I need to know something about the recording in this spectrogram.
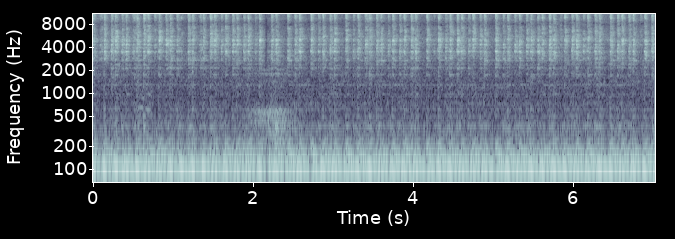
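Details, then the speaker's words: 1990 Ford Mustang LX notchback 5.0 (Pro-M 80mm MAF, 30lb injectors, 75mm throttle body, GT-40P heads, F-cam, longtubes) just started after bad EEC power relay replaced; rough, stumbling idle as if on four or five cylinders, glugging fuel—misfire, cause unknown, harness suspected. "boom it fired up sounds like garbage sounds like it's on about four or five cylinders probably because it's just glugging like crazy"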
